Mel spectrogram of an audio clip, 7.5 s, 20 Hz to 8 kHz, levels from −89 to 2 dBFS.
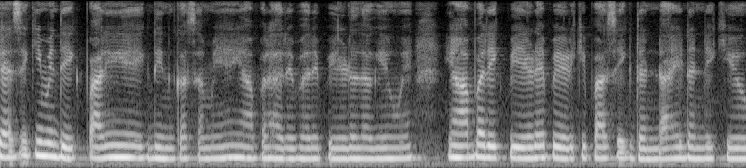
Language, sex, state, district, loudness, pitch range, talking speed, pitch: Hindi, female, Delhi, New Delhi, -14 LUFS, 190-205 Hz, 280 wpm, 195 Hz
